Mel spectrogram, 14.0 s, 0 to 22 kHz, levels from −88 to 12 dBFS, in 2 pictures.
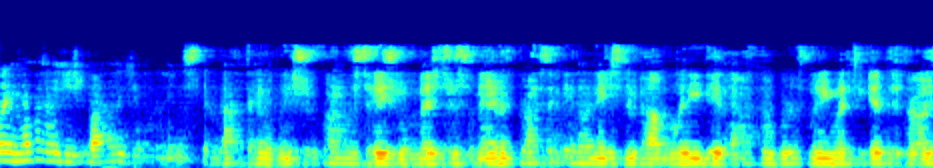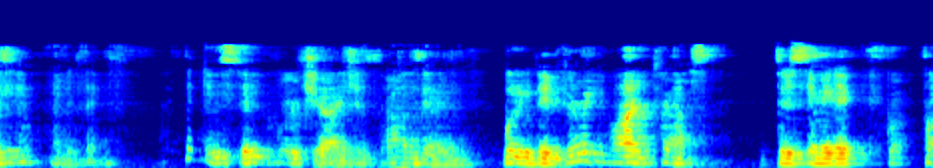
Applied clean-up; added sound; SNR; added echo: neural mask model DeepFilterNet 3.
